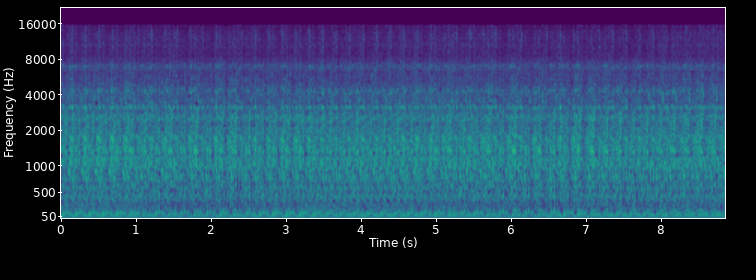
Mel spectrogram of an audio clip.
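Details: V8 idling with an uneven, lumpy beat that stumbles now and then; rolling misfire suspected, possibly a cylinder 8 misfire, not confirmed.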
